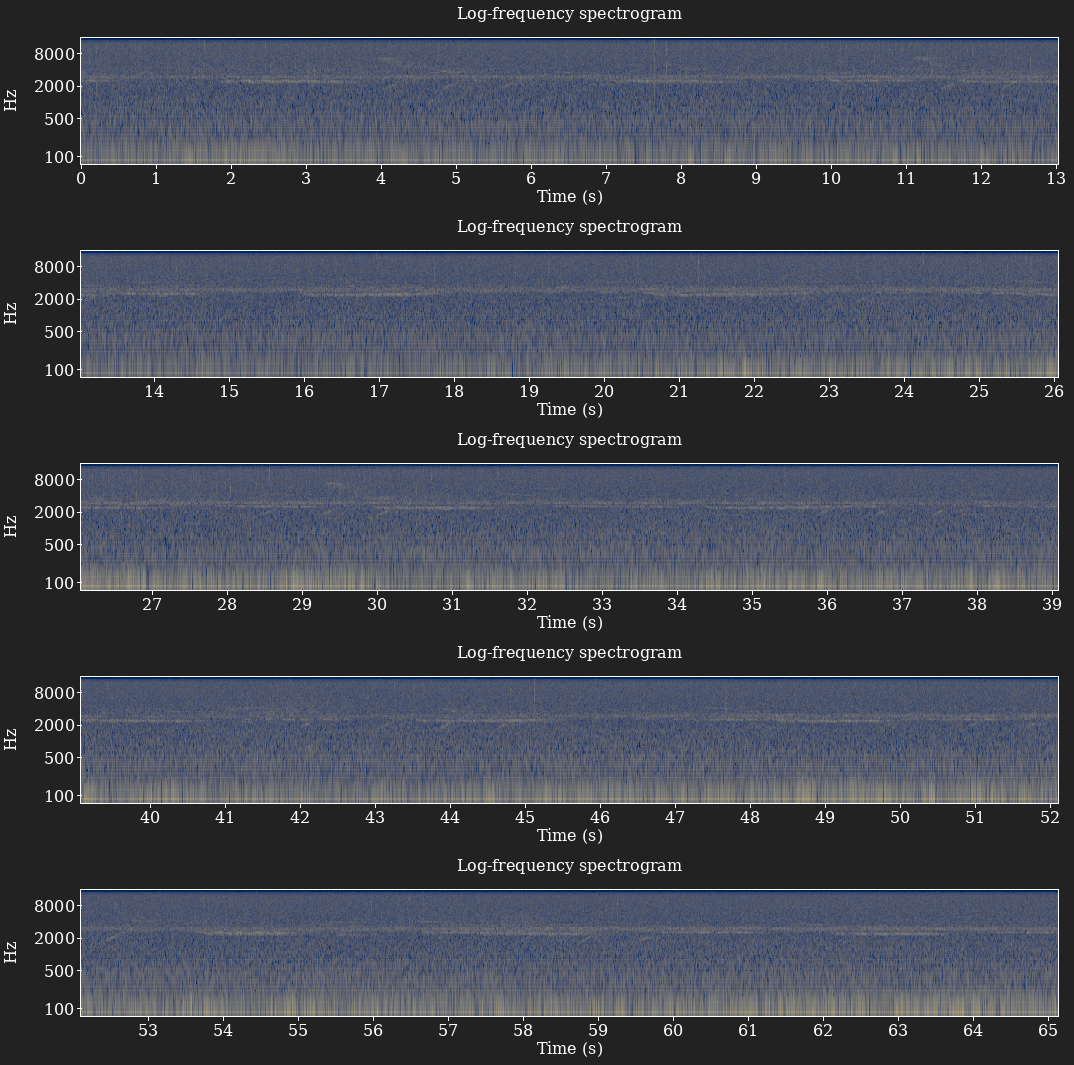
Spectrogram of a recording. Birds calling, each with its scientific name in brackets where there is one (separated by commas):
Northern Cardinal (Cardinalis cardinalis), Tufted Titmouse (Baeolophus bicolor), Black-capped Chickadee (Poecile atricapillus)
